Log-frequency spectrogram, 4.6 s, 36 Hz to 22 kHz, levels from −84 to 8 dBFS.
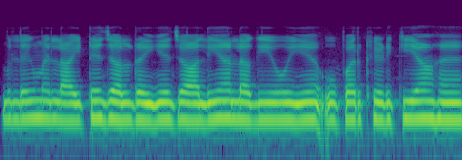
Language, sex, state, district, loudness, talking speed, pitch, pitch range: Hindi, female, Bihar, Saharsa, -13 LUFS, 170 wpm, 180 Hz, 175-185 Hz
